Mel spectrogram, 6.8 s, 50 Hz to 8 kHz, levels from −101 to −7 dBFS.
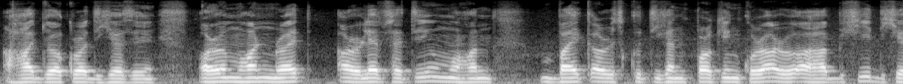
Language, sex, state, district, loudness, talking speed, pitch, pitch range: Nagamese, male, Nagaland, Dimapur, -16 LUFS, 230 wpm, 135 Hz, 130-140 Hz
